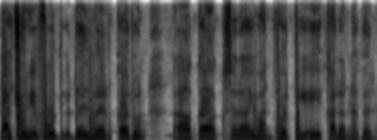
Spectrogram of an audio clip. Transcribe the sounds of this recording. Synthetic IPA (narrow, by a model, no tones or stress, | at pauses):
pat͡ʃʰoʋefuɖɖelʋəɾkɐɾun | kaksɐɾaːjʋanfʰɔʈʰḭekaɾanɐɡəɾ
